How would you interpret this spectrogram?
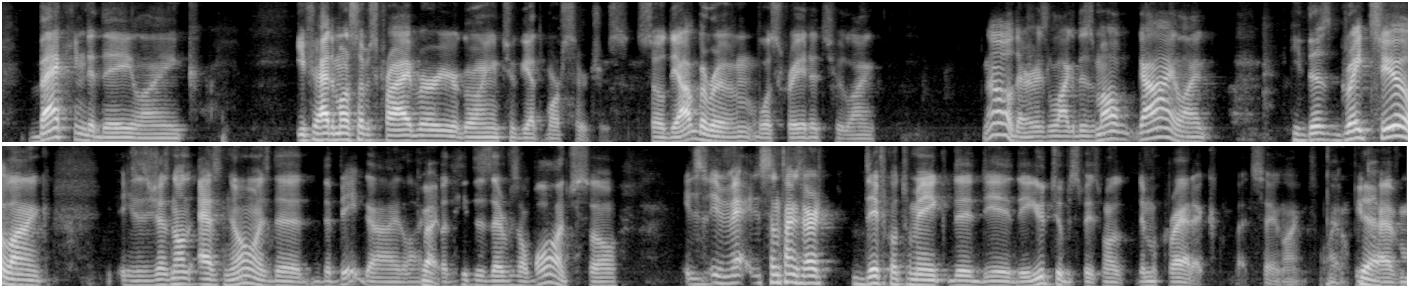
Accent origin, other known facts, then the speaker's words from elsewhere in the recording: Brazil; English is a second language; moved away; I'm a Brazilian. Like, I talk funny. My accent is weird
